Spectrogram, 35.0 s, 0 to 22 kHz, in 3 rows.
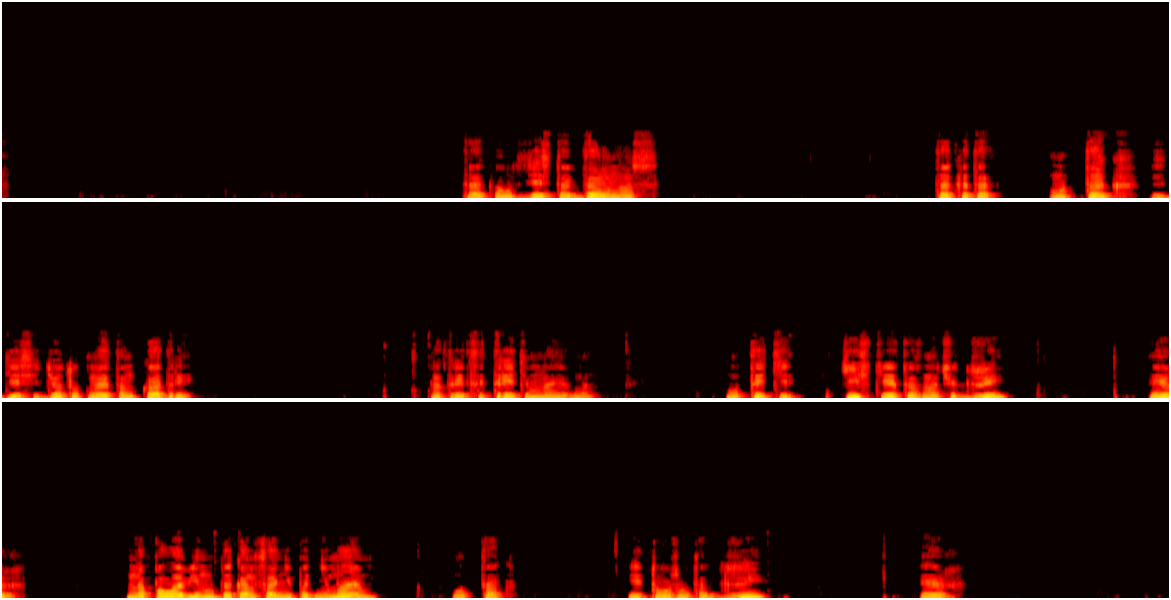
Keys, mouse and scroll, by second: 2.3 click, 8.1 middle click, 8.2 middle click, 9.5 click, 15.7 click, 16.5 click, 21.3 click, 21.3 g, 22.9 r, 25.3 click, 26.5 r, 28.9 click, 29.8 g, 32.7 r.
